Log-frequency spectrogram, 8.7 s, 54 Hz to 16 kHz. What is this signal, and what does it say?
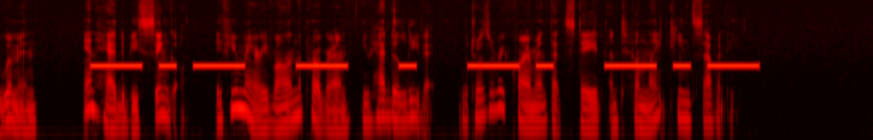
Morse code, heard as a keyed tone, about 7 wpm, 1100 Hz, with speech in English. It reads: KTENK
